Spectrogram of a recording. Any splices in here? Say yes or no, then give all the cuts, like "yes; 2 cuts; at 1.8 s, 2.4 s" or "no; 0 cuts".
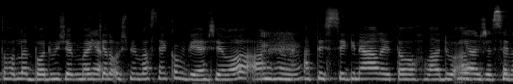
no; 0 cuts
